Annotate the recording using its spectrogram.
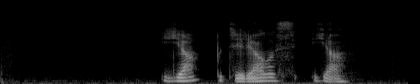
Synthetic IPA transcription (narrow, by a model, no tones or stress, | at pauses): japətʲʰɪɾʲa̰lˠɐsʲja̰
